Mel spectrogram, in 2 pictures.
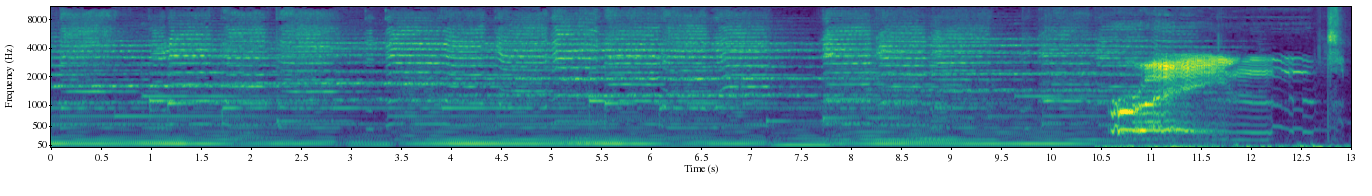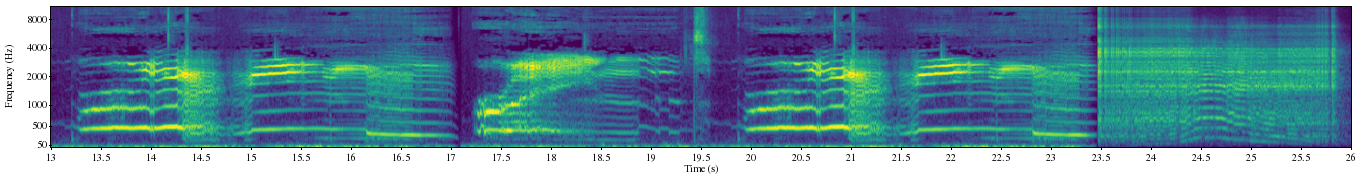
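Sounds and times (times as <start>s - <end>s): eerie moaning wailing voices: 10.6s - 12.6s.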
